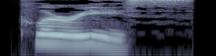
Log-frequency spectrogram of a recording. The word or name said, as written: clarisse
